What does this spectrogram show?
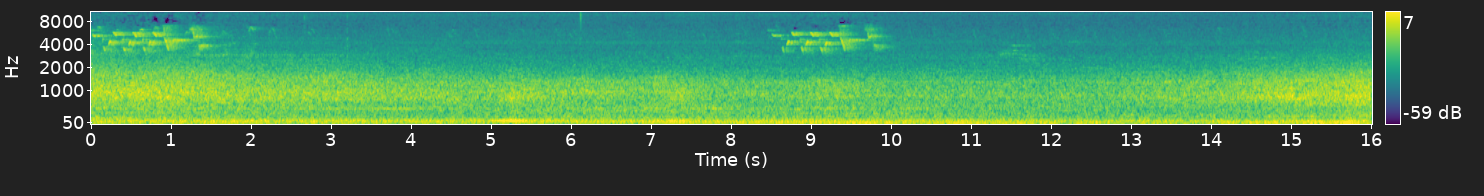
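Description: A bird chirping in two short bursts of rapid high notes, one near the start and one about nine seconds in, over a steady outdoor hiss and low rumble.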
